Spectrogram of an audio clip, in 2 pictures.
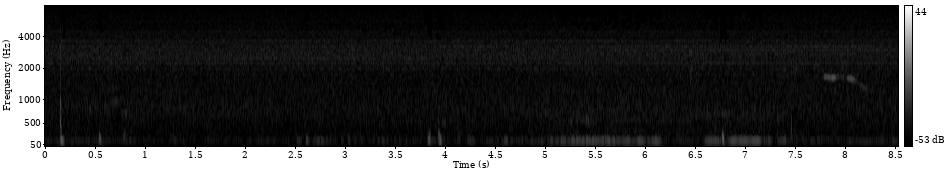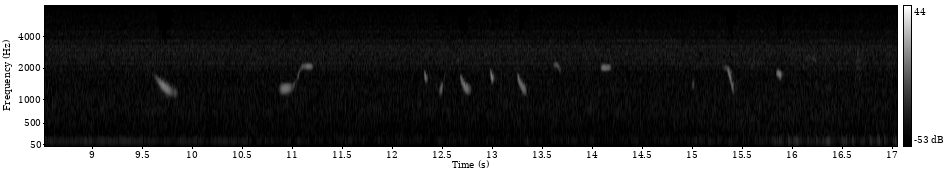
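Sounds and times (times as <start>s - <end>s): bird chirping: 7.8s - 8.3s, 9.6s - 9.9s, 10.9s - 11.3s, 12.3s - 14.3s, 15.0s - 16.8s.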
